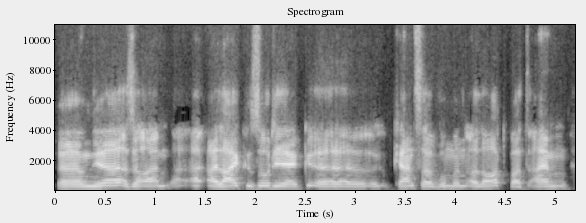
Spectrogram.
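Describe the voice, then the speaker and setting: Male interviewer, fairly high voice, halting English, informal conversational delivery. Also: little pitch movement, smooth, muffled recording. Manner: halting non-native English. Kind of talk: casual interview chat.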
